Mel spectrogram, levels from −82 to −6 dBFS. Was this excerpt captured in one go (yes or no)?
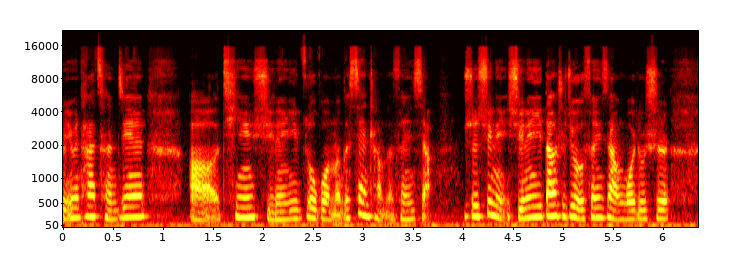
yes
